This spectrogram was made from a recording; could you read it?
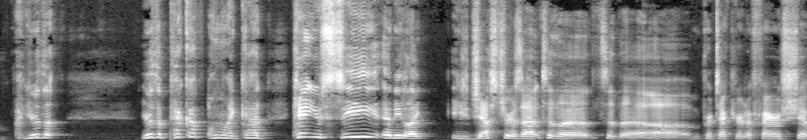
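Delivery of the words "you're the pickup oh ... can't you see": loud stage whisper, much higher. A character looks back at the other ship and speaks to its crew, loud whisper. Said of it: "And he whispers that again".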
